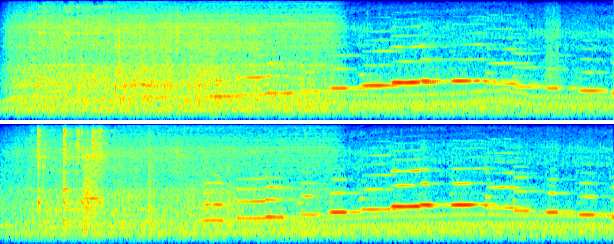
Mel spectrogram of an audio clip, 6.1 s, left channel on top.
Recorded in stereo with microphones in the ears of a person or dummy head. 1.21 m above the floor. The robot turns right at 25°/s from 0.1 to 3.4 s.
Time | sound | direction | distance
0.4 | a dropped coin | 70° right (ahead or behind) | 1.6 m
2.0 | a flute | 90° right | 1.0 m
